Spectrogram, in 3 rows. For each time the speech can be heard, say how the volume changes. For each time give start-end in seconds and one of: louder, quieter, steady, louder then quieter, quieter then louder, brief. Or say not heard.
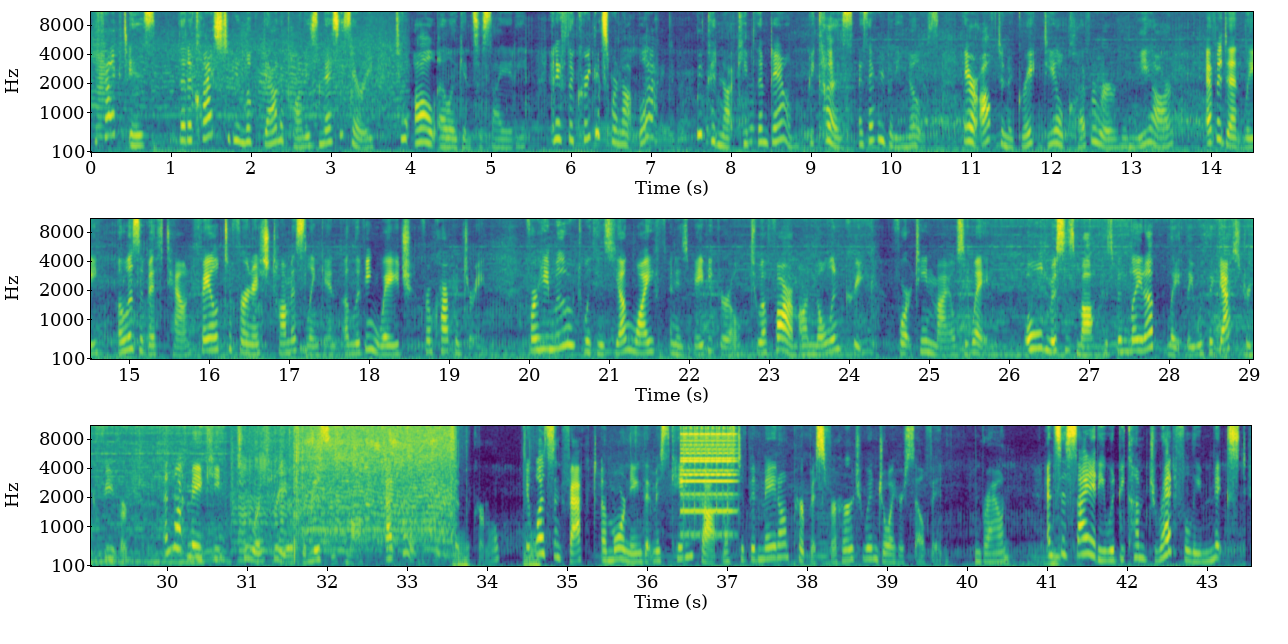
0.1-43.5 steady.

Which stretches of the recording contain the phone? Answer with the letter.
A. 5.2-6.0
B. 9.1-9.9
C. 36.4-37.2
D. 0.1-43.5
C.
